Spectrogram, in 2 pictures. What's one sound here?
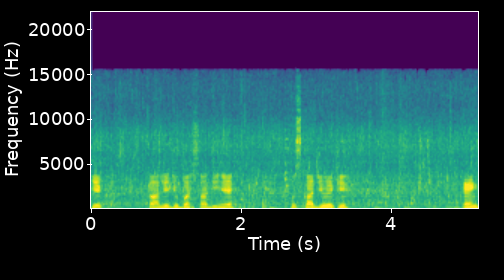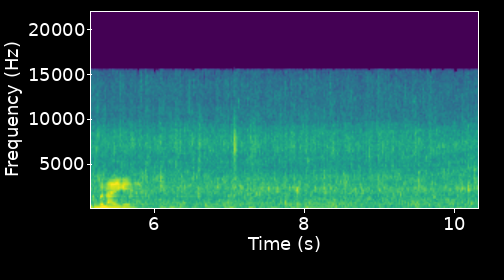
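Water trickles from a leaking pipe onto rock.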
